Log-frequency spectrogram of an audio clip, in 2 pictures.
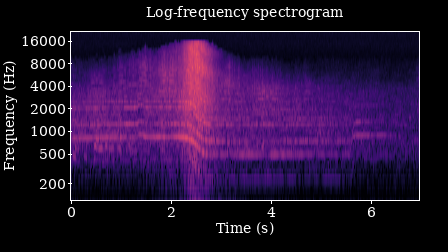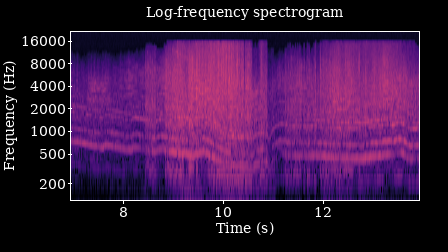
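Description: A racing car engine screams at high revs and shifts gears as the car speeds past.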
